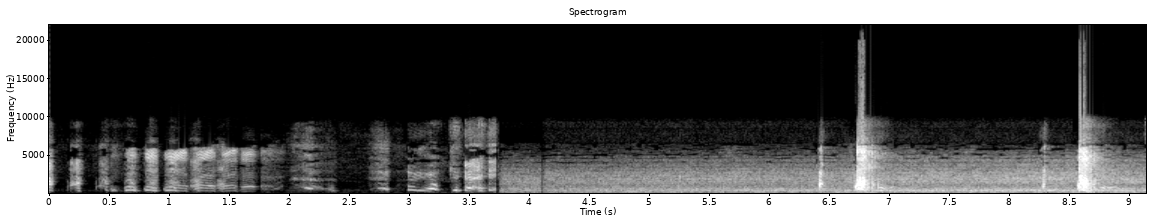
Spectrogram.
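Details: Sneezing: a newborn baby with a run of soft, quick little bursts, then two sharp tiny sneezes over steady background noise.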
